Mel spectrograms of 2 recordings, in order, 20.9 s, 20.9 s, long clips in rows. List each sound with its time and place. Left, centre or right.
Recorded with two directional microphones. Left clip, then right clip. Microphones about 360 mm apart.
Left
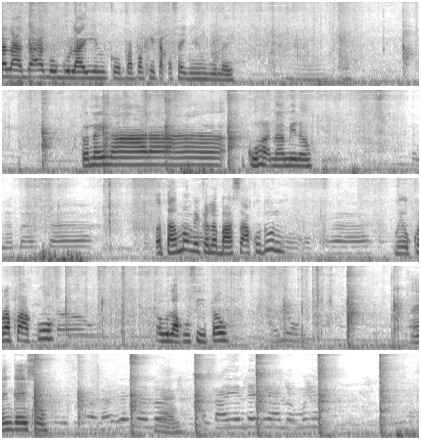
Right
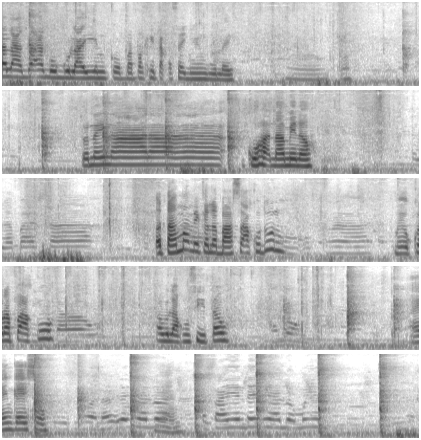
0.0 s speech: centre
4.9 s speech: centre
9.8 s speech: centre
12.2 s speech: centre
16.6 s speech: centre
18.2 s speech: right
18.8 s a sound: right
